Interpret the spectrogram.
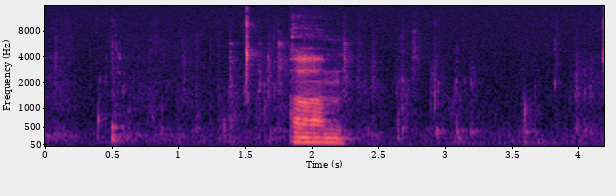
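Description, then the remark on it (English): Sipping and swallowing water: scattered small wet clicks and gulps, broken midway by a brief voiced sigh, all quiet. “Cool, well, I'll use it to drink water too.”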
